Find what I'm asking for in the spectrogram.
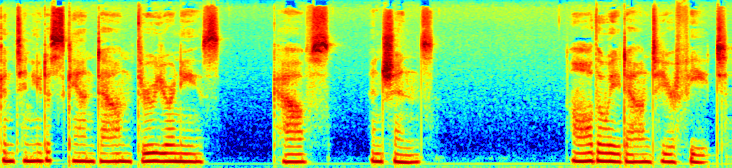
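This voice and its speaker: A slightly rough, dark and mellow female voice leads this guided meditation almost in a whisper. She stays monotone, her pitch hardly moving, as she delivers gentle, soothing instructions one at a time at a very slow, unhurried pace.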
